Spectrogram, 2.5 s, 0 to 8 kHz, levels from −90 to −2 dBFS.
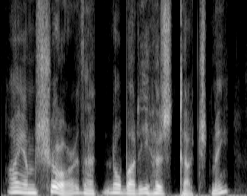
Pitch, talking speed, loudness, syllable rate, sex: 145 Hz, 195 wpm, -17 LUFS, 5.1 syllables/s, male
